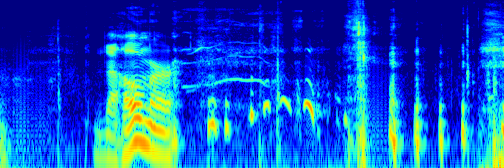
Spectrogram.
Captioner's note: laughs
